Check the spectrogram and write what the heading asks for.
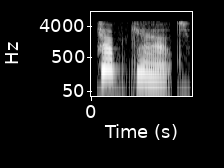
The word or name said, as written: hepcat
